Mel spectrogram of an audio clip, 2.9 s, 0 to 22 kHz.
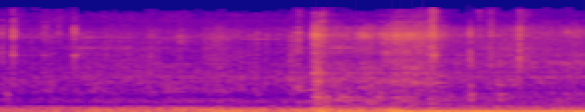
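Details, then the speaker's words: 2001 Suzuki Baleno DX manual sedan, nearly 20 years old: engine catches and settles into a low, even idle, slightly louder, smooth with no knocks, rattles or odd noises; normal start and idle. "halus teman-teman ya setelah kontraknya masih halus semua tidak ada suara-suara aneh ya"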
